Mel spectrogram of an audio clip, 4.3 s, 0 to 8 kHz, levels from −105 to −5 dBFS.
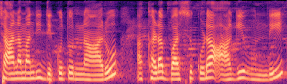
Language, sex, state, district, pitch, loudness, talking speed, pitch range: Telugu, female, Telangana, Hyderabad, 205 Hz, -16 LUFS, 95 wpm, 190-230 Hz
